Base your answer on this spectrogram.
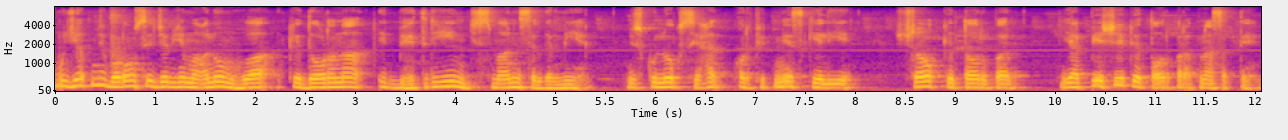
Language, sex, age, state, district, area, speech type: Urdu, male, 18-30, Bihar, Araria, rural, spontaneous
